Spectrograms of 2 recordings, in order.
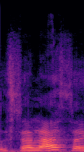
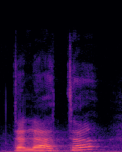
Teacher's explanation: The interdental dhal, dha, tha consonant in MSA may correspond to the Egyptian dental consonants da and ta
